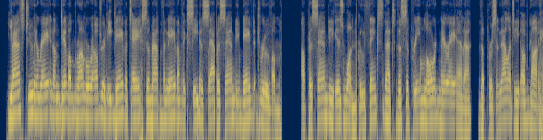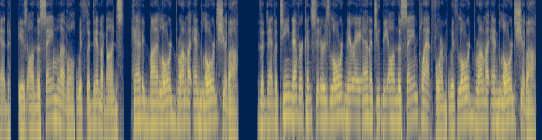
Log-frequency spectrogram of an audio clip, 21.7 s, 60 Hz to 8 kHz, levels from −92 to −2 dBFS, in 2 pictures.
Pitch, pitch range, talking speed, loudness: 115 Hz, 105-125 Hz, 160 wpm, -22 LUFS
